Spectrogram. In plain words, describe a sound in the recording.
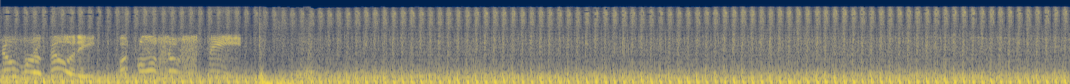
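A helicopter's rotor blades thump rapidly and steadily.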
